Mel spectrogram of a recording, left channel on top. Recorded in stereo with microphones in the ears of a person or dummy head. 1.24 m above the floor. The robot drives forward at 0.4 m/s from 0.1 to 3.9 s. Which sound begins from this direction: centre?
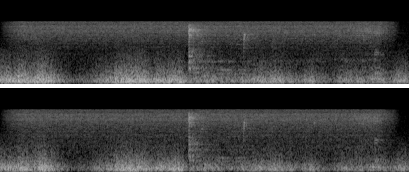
A toilet flushing, at 1.9 s.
